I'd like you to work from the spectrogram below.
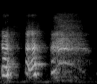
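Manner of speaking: high squeal of laughter; laughing. Real, not acted. Speaker laughing after her little boy impression. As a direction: burst out laughing.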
